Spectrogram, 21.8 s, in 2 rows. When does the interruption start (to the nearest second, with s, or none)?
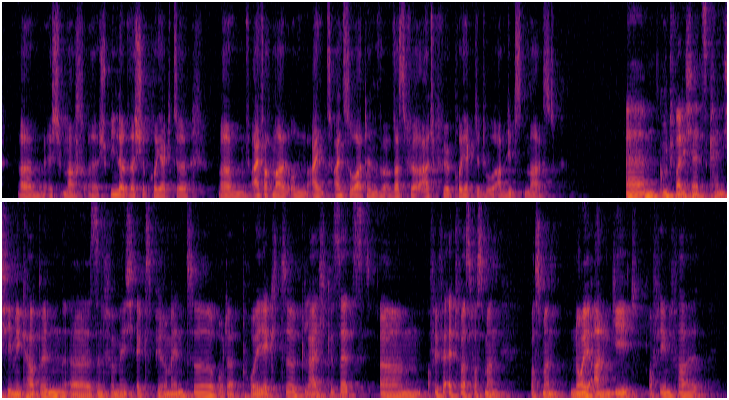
none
